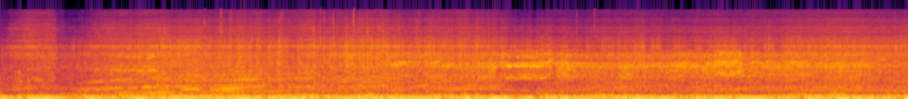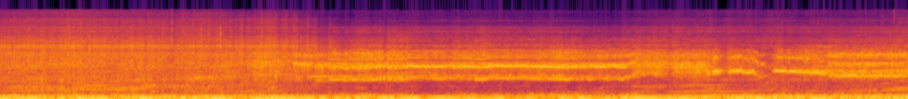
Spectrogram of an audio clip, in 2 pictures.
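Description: Tyres screech loudly on tarmac.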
